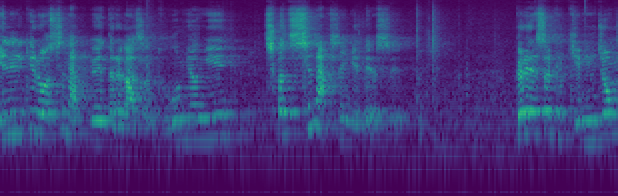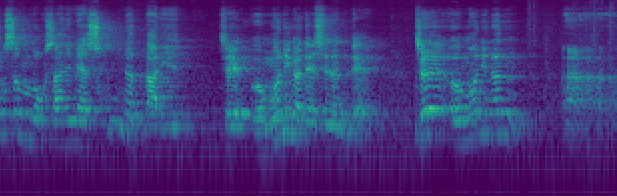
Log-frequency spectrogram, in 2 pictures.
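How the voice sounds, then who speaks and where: Raised and projected, a man's voice sits at an extremely high pitch with very wide pitch swings and a very slow pace, amid noticeable background noise and audible room echo. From South Korea. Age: 70s. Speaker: pastor. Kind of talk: sermon.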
